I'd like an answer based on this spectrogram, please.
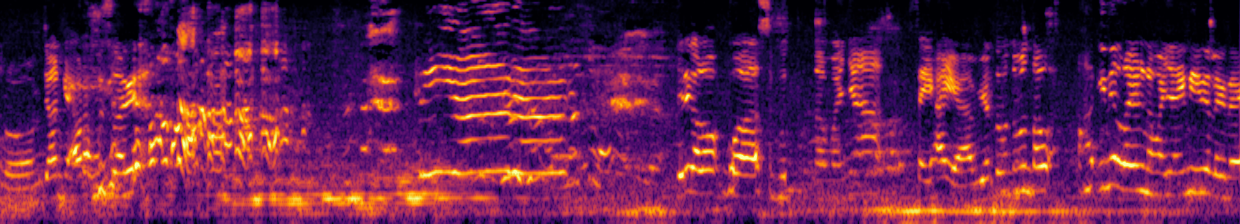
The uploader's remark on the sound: Sorry for noisy recording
